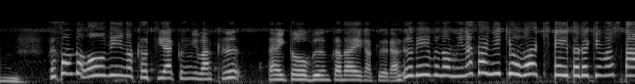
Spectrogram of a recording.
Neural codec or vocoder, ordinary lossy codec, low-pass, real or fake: codec, 16 kHz, 2 kbps, X-Codec, HuBERT features, trained on general audio; none; none; fake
